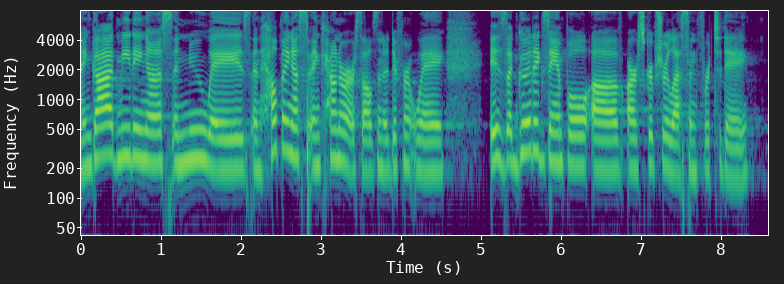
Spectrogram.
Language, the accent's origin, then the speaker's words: English; East Coast, United States; I'm not from Minnesota, so I say that like I'm an East Coast girl, so the idea of moving to the Midwest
